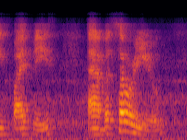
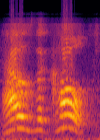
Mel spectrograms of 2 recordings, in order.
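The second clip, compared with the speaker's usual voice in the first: loud, slow, high taunt across the street; mocking call-out; 9 semitones higher, 12 dB louder, much slower than usual. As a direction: drawl it out loud and high to a passer-by. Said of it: "So anyway, I go".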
